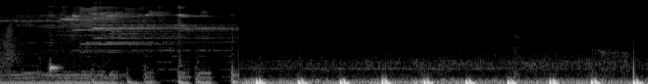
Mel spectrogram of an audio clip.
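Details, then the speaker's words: Simulated heartbeat in an animation on sleep: regular low thumps at about 140 a minute, fast rather than slow, after a brief chime and music, illustrating pulse slowing during sleep. "Пульс і дихання сповільнюються, серце відпочиває, тіло економить енергію."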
